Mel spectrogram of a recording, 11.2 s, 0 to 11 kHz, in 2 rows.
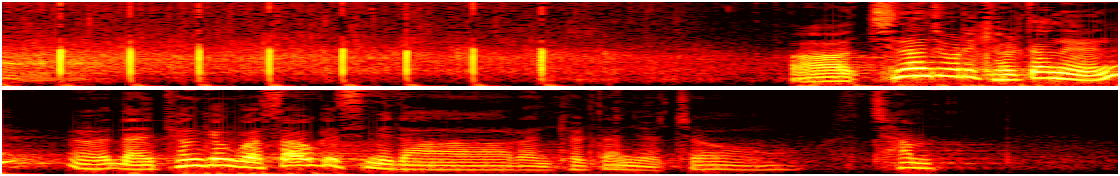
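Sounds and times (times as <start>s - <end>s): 
crowd clapping in unison in a reverberant room: 0.0s - 3.9s
speech: 4.0s - 10.4s.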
